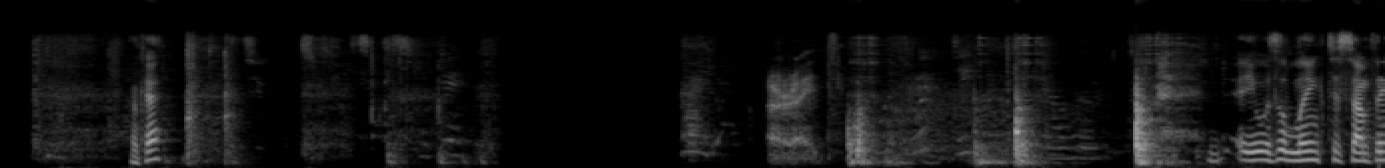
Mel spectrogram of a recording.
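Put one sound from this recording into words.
Wooden boards knock together as a man moves them.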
